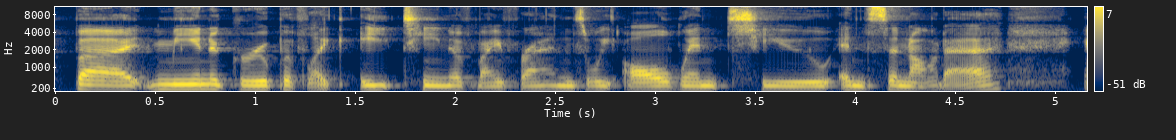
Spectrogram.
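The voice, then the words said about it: Hoarse, scratchy voice. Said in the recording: “my um, voice is a little hoarse and scratchy because I did some damage to myself this past weekend”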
